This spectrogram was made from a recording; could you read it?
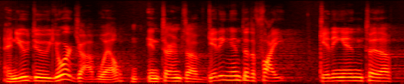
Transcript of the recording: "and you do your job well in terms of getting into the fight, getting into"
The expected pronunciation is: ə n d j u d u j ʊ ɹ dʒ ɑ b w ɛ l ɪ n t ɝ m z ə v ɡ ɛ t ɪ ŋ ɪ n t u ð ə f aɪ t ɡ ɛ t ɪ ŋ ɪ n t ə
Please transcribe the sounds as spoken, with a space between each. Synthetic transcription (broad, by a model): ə n j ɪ d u j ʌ ɹ dʒ ɑ b w ɛ l ɪ n t ɝ m z ə v ɡ ɛ t ɪ ŋ ɪ n t u ð ə f aɪ t ɡ ɛ t ɪ ŋ ɪ n t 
